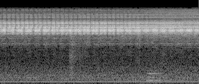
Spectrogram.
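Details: Cicada calling: a steady, loud, high-pitched shrill drone that stays level throughout, with a faint low hum underneath.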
